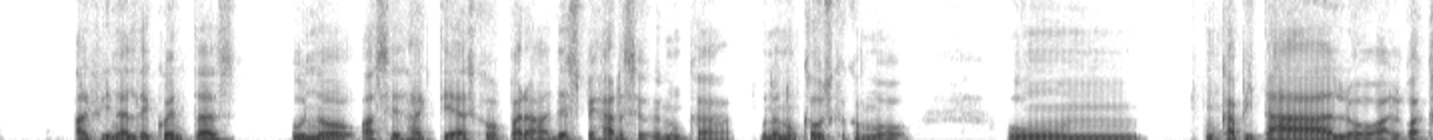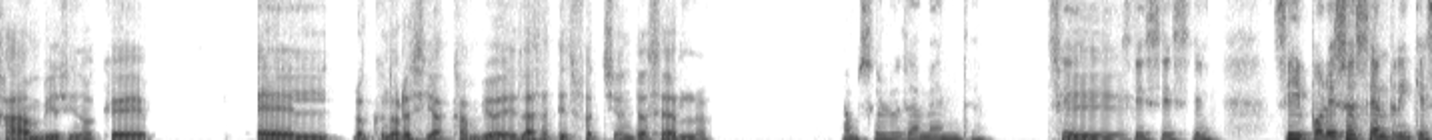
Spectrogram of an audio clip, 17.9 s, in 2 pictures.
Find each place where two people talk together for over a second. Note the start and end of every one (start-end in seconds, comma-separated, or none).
none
